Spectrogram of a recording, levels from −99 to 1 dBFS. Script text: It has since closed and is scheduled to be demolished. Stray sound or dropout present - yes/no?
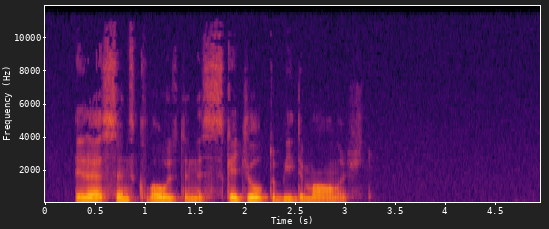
no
